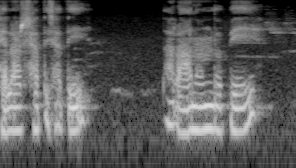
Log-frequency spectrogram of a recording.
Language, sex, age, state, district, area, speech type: Bengali, female, 60+, West Bengal, Uttar Dinajpur, urban, spontaneous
